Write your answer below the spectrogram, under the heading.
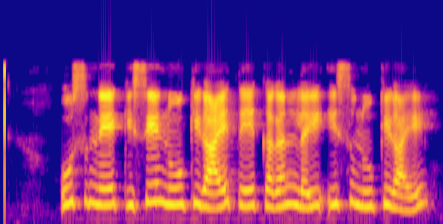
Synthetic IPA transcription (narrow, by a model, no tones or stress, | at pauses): ʊsneːkɪseːnũːkɪɾaːeːt̪eːkəɾənləiːʔɪsnũːkɪɾaːeː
